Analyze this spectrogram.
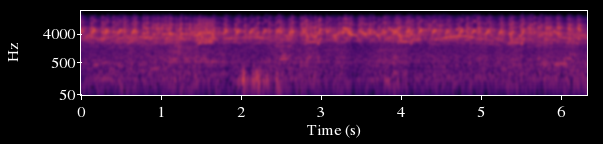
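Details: Lovebird from Purwakarta, Indonesia, singing in a fresh style with shortened pauses: rapid, piercing chattering trills running almost without a break, a brief dip midway, over murmuring people and background noise.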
